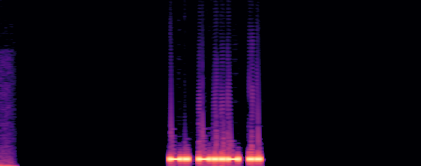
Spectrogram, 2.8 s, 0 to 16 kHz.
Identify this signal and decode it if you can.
Morse code, heard as a keyed tone, about 48 wpm, 700 Hz. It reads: NXI
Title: USA Call Sign Postfixes - 3 Letters 50wpm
